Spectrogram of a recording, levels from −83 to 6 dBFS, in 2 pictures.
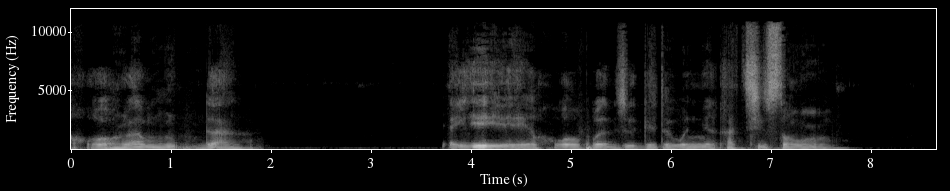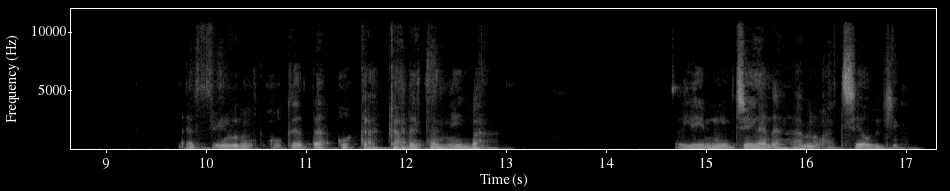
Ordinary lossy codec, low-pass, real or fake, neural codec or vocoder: AAC, 48 kbps; 10.8 kHz; fake; codec, 24 kHz, 1.5 kbps, HILCodec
